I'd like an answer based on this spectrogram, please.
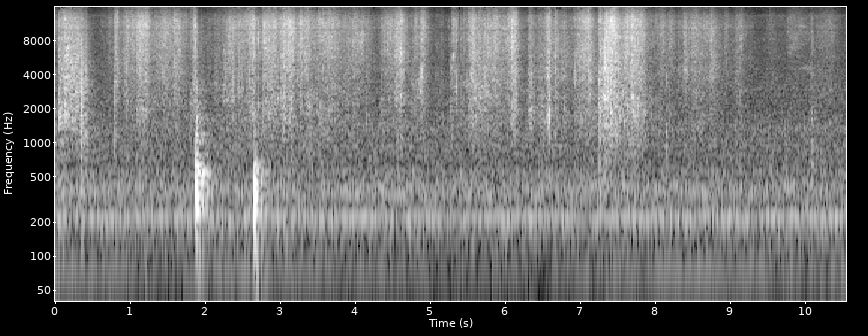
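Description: Packaging rustling as a camera body is unwrapped from bubble wrap and a soft wrapping sheet. There are two sharp knocks on the wooden table about two seconds in, a little under a second apart.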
